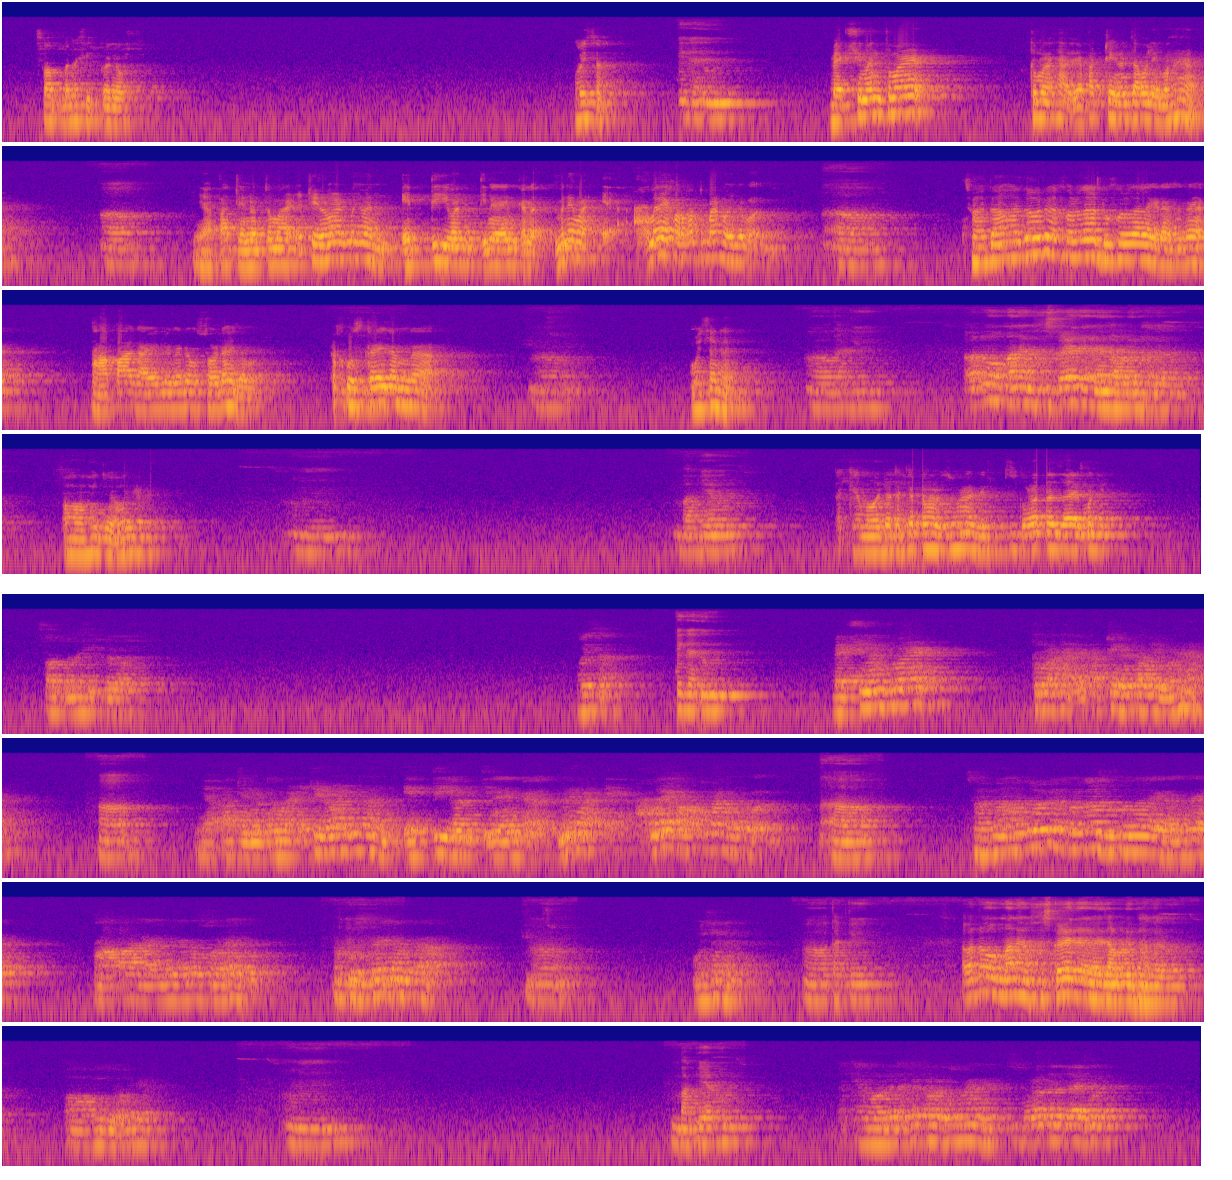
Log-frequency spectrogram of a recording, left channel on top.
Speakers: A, on the left (about 80°); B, on the right (about 75°).
A: চব মানে ঠিক কৰি লওঁ পৈছা
B: ে
A: মেক্সিমাম তোমাৰ তোমাৰ ইয়াৰপ ট্ৰেইনত যাব লাগিব হা
B: আহ
A: ইয়াৰ পৰা ট্ৰেইনত তোমাৰ এইটনৰম এইটৱ মানে ম এশ টকাত তোমাৰ হৈ যাব
B: অঁ
A: ছয় দ হাজাৰো এশ টকা দুশ টকা লাগে তাৰপিছতে তাৰ পৰাা গাড়ী লৈ কাৰণে ওচৰতে হৈ যাব
B: উম
A: খোজকাঢ়ি যাম ন
B: অঁ
A: বুজছা নে
B: অ তাকেই তপৰাো মানে খোজ কঢ়ি যাবলৈ ভাল আৰু
A: অ সেইটোোৱে
B: উম বাকী আৰুলু
A: তাকে মই এতিয়া তাকে ভাবিছো হয় কি কৰা যায় মই তে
